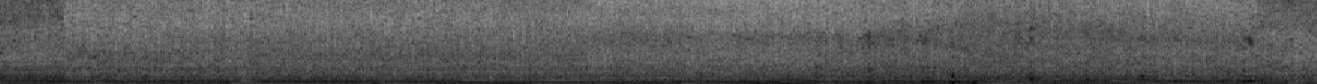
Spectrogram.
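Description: Stuffed squid and vegetables sizzle steadily in a frying pan, with clinks and scrapes of stirring scattered through the continuous crackle and no voices.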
